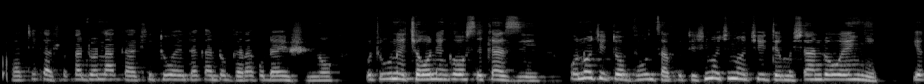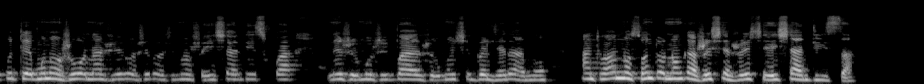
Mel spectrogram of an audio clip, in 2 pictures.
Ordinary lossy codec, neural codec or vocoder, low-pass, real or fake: MP3, 96 kbps; none; 9.9 kHz; real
